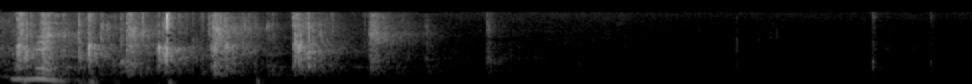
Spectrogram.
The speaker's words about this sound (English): Let's give a clap to Jesus.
